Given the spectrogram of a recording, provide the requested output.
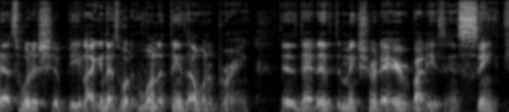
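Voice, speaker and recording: Talking at a very fast pace, a man with a very deep, low pitch keeps his intonation fairly even. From Detroit, Michigan, US. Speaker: college dean of allied health. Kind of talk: casual interview.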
